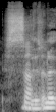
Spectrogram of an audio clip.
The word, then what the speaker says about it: Sotheby's: Sotheby's. There's no R. No R.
